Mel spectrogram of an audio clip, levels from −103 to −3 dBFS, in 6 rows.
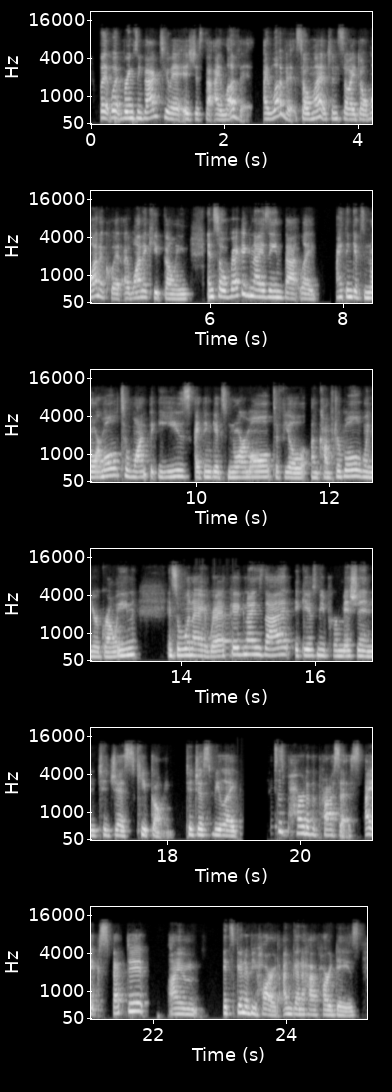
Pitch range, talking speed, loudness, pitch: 185-225 Hz, 220 wpm, -20 LUFS, 195 Hz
